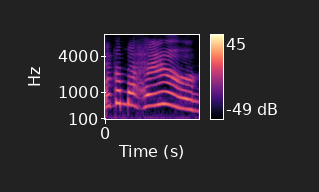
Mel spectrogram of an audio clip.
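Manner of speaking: high, slow, vain preening voice. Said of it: "He's like".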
